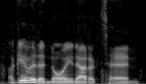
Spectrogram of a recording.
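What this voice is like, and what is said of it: Poor put-on Irish accent. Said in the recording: “that terrible Irish accent”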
